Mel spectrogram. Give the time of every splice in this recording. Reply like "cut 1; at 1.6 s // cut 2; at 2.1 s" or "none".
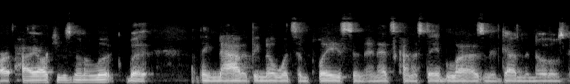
none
